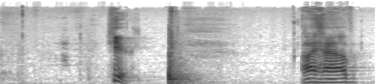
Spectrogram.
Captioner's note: tube thudding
